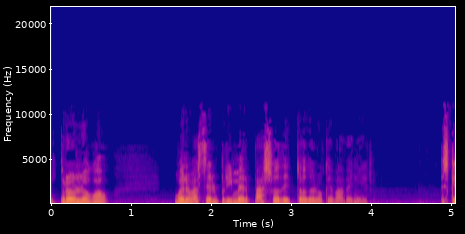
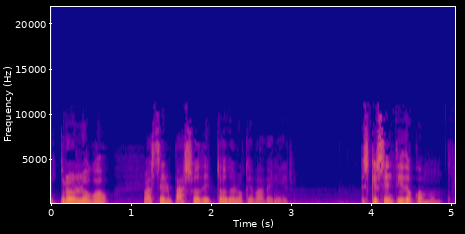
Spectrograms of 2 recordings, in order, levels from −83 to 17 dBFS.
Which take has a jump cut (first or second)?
second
